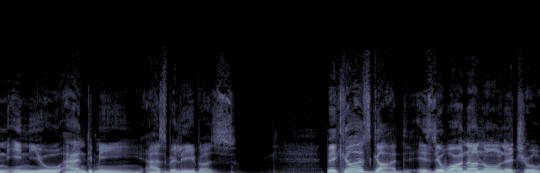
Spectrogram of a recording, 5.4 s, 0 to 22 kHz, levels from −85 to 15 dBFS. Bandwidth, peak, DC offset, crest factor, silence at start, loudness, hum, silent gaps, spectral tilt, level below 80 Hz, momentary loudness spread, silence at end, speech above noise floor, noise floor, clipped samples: 11.5 kHz; -8 dBFS; under 0.1%; 14 dB; 0 s; -22 LUFS; none; none; -7 dB/octave; -54 dBFS; 9 LU; 0 s; 43 dB; -64 dBFS; under 0.1%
